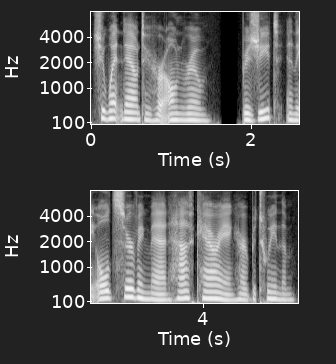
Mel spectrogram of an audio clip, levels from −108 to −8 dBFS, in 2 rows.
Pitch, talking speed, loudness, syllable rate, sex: 170 Hz, 210 wpm, -18 LUFS, 4.9 syllables/s, female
